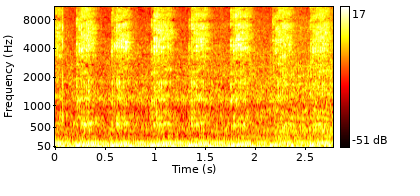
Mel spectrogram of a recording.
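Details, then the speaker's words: Old tractor with a cheap eBay carburetor being adjusted: speed rises and falls about every half second, a rough hunting idle. Fuel supply issues are suspected. "gonna come out i mean no doubt there's fuel issues here but i can get it running better just from the car"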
